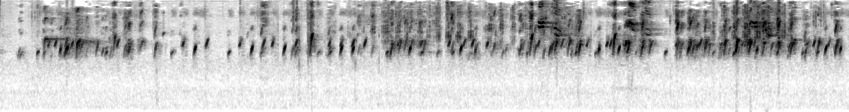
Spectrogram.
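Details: Stimulating batbata of the European goldfinch, played to get goldfinches singing and mating: a long, fast run of sharp twittering notes that grows denser and more jangling toward the end.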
